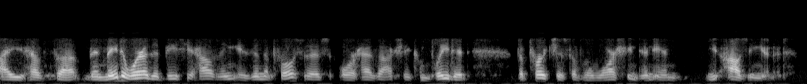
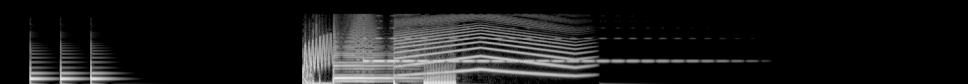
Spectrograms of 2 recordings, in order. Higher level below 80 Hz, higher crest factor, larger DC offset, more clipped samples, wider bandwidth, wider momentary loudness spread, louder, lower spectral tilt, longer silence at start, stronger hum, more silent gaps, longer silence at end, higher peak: second, -76 dBFS vs -24 dBFS; about the same, 18 dB vs 14 dB; neither; neither; second, 3.6 kHz vs 11.5 kHz; second, 15 LU vs 19 LU; second, -21 LUFS vs -11 LUFS; first, -7 dB/octave vs -5.5 dB/octave; second, 0 s vs 0.3 s; neither; second, none vs 2.16-3.02 s; second, 0.15 s vs 2.75 s; about the same, -2 dBFS vs 0 dBFS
